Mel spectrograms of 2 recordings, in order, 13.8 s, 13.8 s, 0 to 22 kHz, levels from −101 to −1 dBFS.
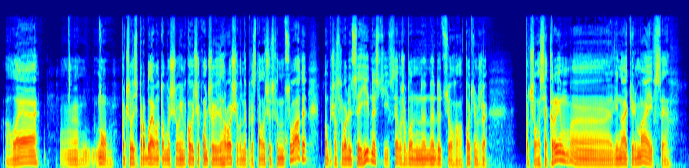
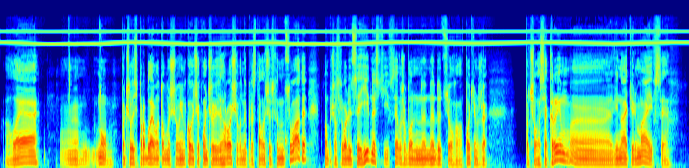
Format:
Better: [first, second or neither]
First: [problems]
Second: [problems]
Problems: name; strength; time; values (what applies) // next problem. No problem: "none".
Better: first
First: none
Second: high-pitched whine; noticeable; throughout; 8.5 kHz, 10 dB below the speech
